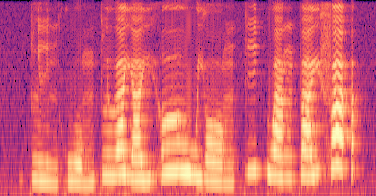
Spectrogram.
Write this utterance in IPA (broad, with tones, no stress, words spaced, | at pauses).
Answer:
pli˨˩n kwo˩˦mplɯ˦˥a̯ ja˧jhɤː˥˩wjɔː˨˩ŋ ki˦˥t̚wa˧ŋpa˦˥jfa˥˩ʔ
